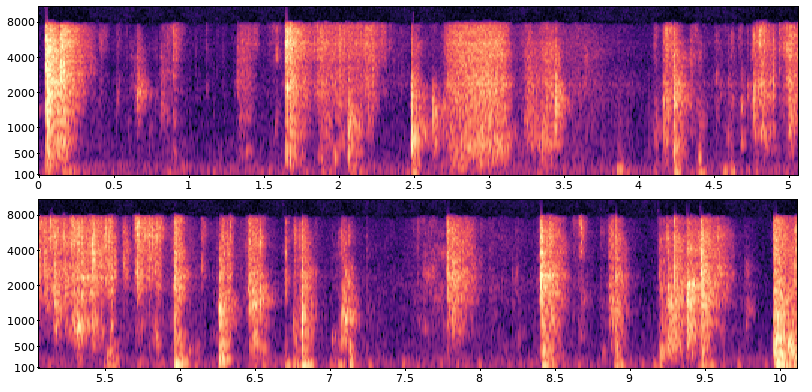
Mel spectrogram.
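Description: Rustling, scraping and light knocks of cardboard and wrapped card packs as a hockey card box is opened and its stack of packs is pulled out and set down on the counter, in a series of short irregular bursts.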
